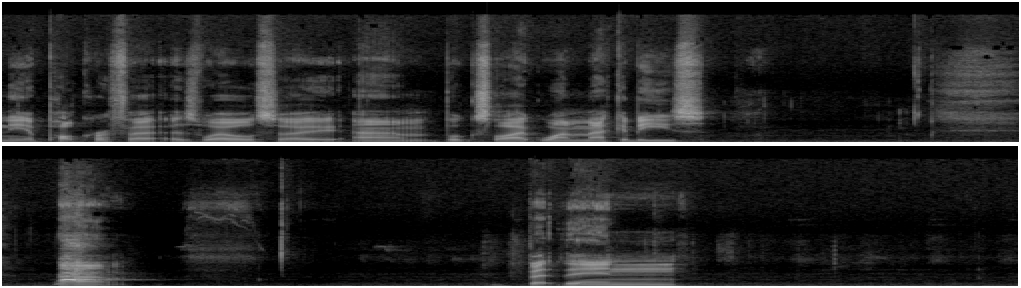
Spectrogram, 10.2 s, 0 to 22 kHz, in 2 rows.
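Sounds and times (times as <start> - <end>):
speech: 0.0 - 3.6, 5.3 - 5.8, 7.5 - 8.6
faint low hum: 0.0 - 10.1
dog barking: 5.4 - 5.9.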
